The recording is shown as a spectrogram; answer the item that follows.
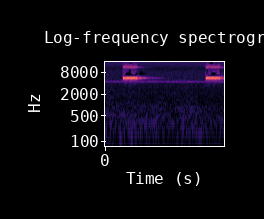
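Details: Cricket on a house plant indoors, recorded up close, giving two bright, shrill chirps of about a quarter second each, separated by a pause of just over a second, in a quiet room.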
